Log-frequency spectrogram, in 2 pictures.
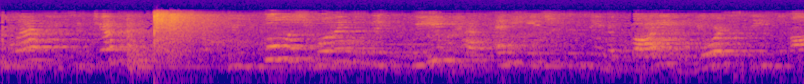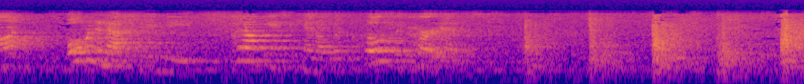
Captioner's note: Slaps Mrs. Johansen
